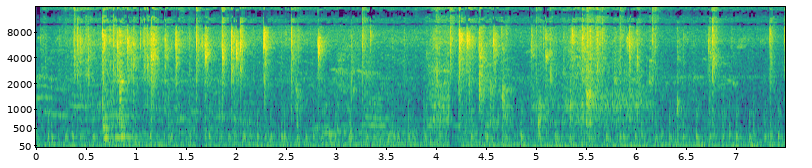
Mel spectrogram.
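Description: Dry red chillies, bay leaf and whole cumin hit hot oil, giving a busy run of sharp crackles and spits that keeps going under a speaking voice.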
